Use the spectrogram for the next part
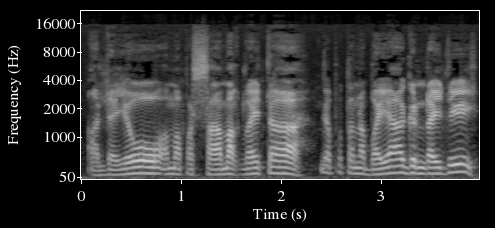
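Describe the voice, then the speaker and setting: A man's voice: medium pitch, moderate pace, a bit bright, no echo, lightly acted. An actor with an Ilocano accent playing an aging, stubborn father in a radio drama, speaking in a firm and emphatic way. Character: aging stubborn father set on returning home.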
